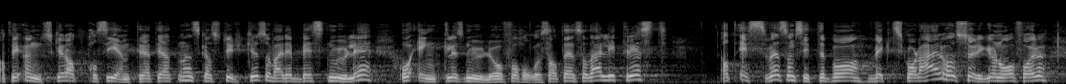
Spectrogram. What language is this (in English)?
Norwegian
